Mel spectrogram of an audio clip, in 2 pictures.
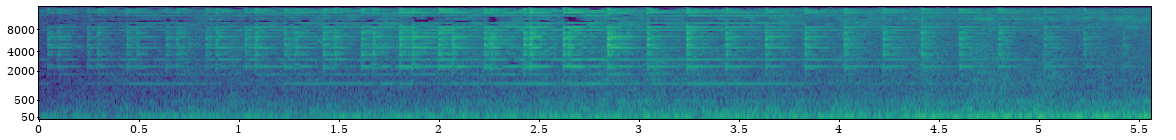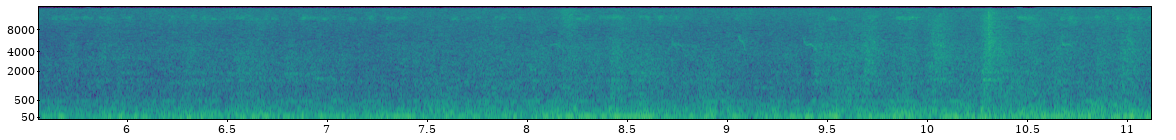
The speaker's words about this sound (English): This is the sound of a train passing over the tracks and through the Salem Depot train station.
